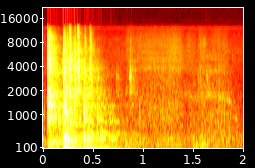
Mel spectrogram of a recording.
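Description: Metal-framed ironing board set down upside down on a table: a short clatter of knocks with a low thud in the first half second.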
